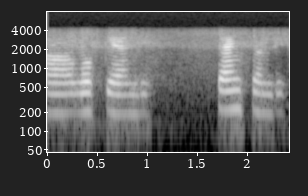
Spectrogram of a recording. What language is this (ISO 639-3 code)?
tel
